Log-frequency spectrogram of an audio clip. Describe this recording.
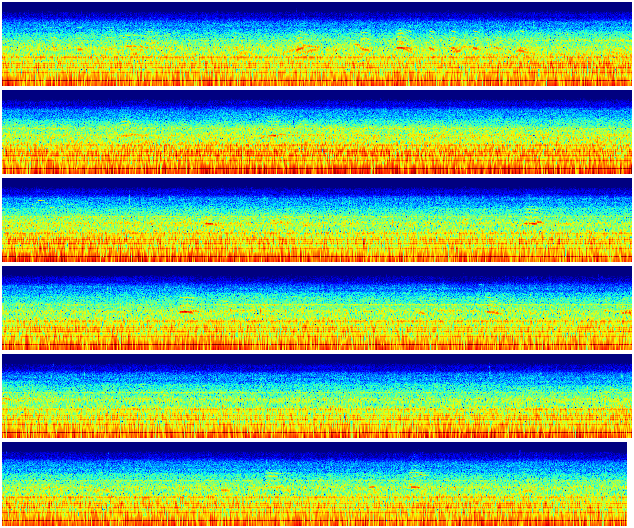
water flux, river gulls, dam, distant traffic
